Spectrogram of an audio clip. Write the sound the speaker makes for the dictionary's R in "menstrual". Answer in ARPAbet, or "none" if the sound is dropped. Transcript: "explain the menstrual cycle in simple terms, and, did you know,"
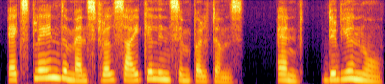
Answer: R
